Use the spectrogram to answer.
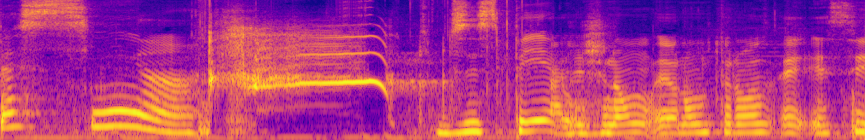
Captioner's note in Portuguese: grita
